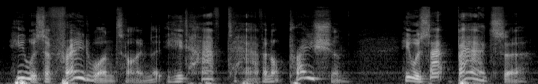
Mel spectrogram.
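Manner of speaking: a landlady warming to her story; landlady telling a tale. Acted.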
